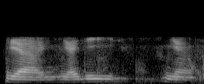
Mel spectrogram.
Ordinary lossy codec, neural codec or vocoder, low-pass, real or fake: none; none; 3.6 kHz; real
